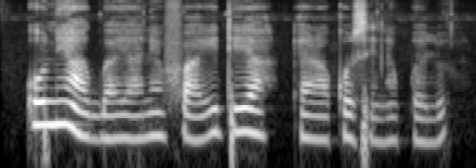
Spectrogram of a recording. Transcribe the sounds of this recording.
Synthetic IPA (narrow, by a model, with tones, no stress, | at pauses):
o˦nĩ˦a˦˨ɡ͡ba˨ja˨nĩ˧fa˨i˦di˦ja˦˨ | ɛ˧˨ɾ̃ã˧ko˦˨sĩ˨nĩ˨˧k͡pɛ˨lo˨˦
